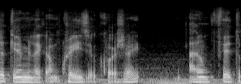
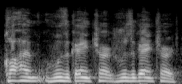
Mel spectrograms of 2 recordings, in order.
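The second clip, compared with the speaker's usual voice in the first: retold relentless demand, higher pitch; insistent pressing; 5 semitones higher than usual. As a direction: repeat it without letting up, as retold. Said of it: "I'm, like, literally pressing him".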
